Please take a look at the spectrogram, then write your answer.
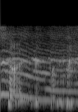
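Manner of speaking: high, soft tearful whimper; crying softly. Acted. Wife in labor whimpering and crying to her mother. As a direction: sob the question out.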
